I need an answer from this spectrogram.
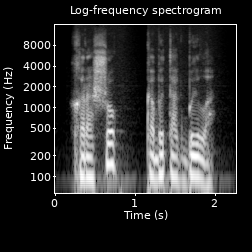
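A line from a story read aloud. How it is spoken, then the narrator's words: Whisper. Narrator (Russian): прошептал Иван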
